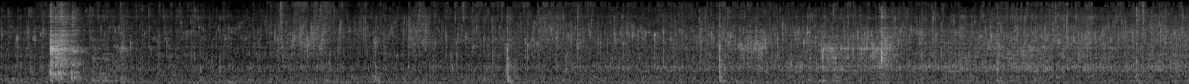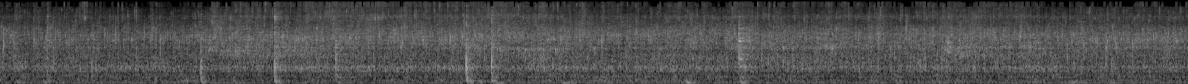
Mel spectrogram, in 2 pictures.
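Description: Eggplant and potato pieces fry in oil in a covered pan over a low gas flame, giving a steady, soft sizzle throughout with a few faint clinks of a pan or utensil.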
